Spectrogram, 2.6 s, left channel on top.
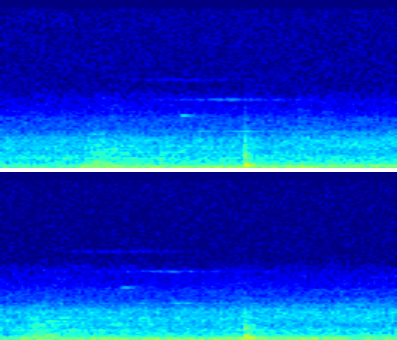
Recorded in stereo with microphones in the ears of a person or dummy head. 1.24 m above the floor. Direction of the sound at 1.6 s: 20° left (ahead or behind).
